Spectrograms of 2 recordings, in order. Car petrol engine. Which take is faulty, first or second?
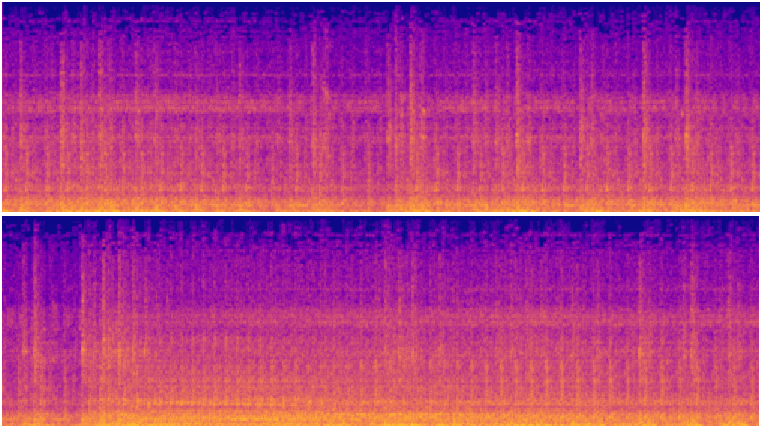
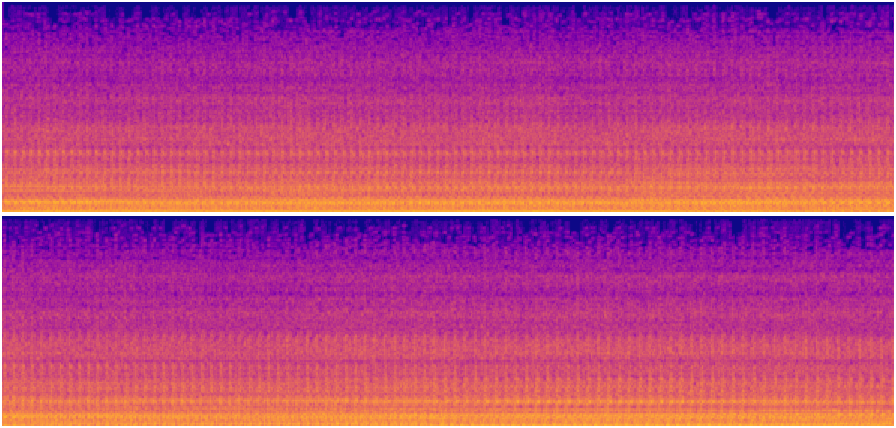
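first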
